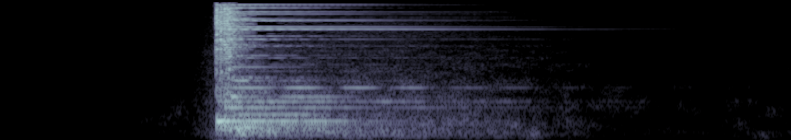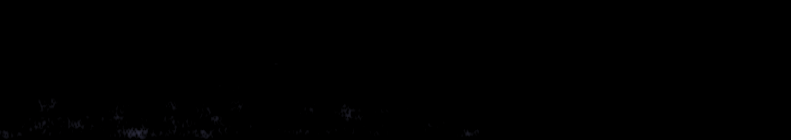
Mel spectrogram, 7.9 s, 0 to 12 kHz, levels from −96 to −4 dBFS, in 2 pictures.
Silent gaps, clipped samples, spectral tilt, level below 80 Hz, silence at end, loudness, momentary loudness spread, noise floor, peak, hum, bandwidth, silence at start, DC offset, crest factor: none; under 0.1%; 0 dB/octave; -84 dBFS; 5.7 s; -25 LUFS; 23 LU; under -90 dBFS; -6 dBFS; none; 11.5 kHz; 1.05 s; under 0.1%; 32 dB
